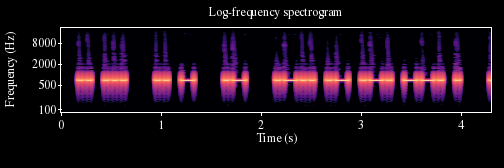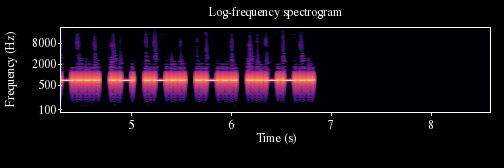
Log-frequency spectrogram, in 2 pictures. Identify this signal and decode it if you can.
Morse code, heard as a keyed tone, about 28 wpm, 700 Hz. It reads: IS IT A LARGE BALL?
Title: Sentences from Top 1000 Words - Review Part 6 - 28wpm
